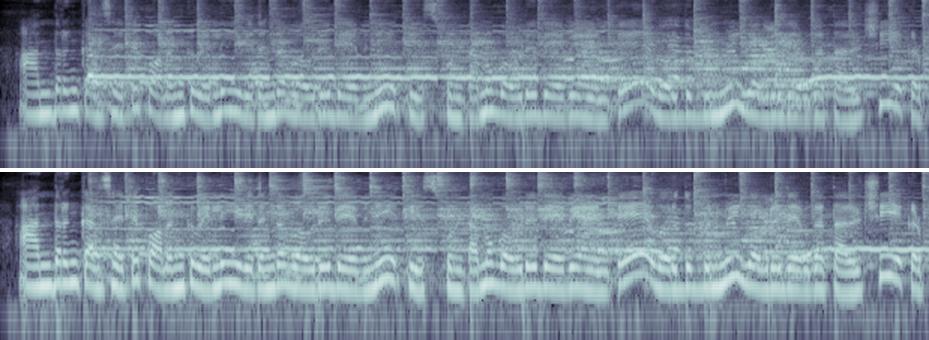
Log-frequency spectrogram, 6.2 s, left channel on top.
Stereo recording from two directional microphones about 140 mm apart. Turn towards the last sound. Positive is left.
turn(degrees=45)  # may be behind; listen again after turning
